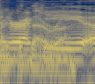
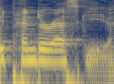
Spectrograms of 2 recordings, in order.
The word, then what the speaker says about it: Penderecki: I'm sure Penderecki, I did that wrong. It's actually Penderecki. I looked this up.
